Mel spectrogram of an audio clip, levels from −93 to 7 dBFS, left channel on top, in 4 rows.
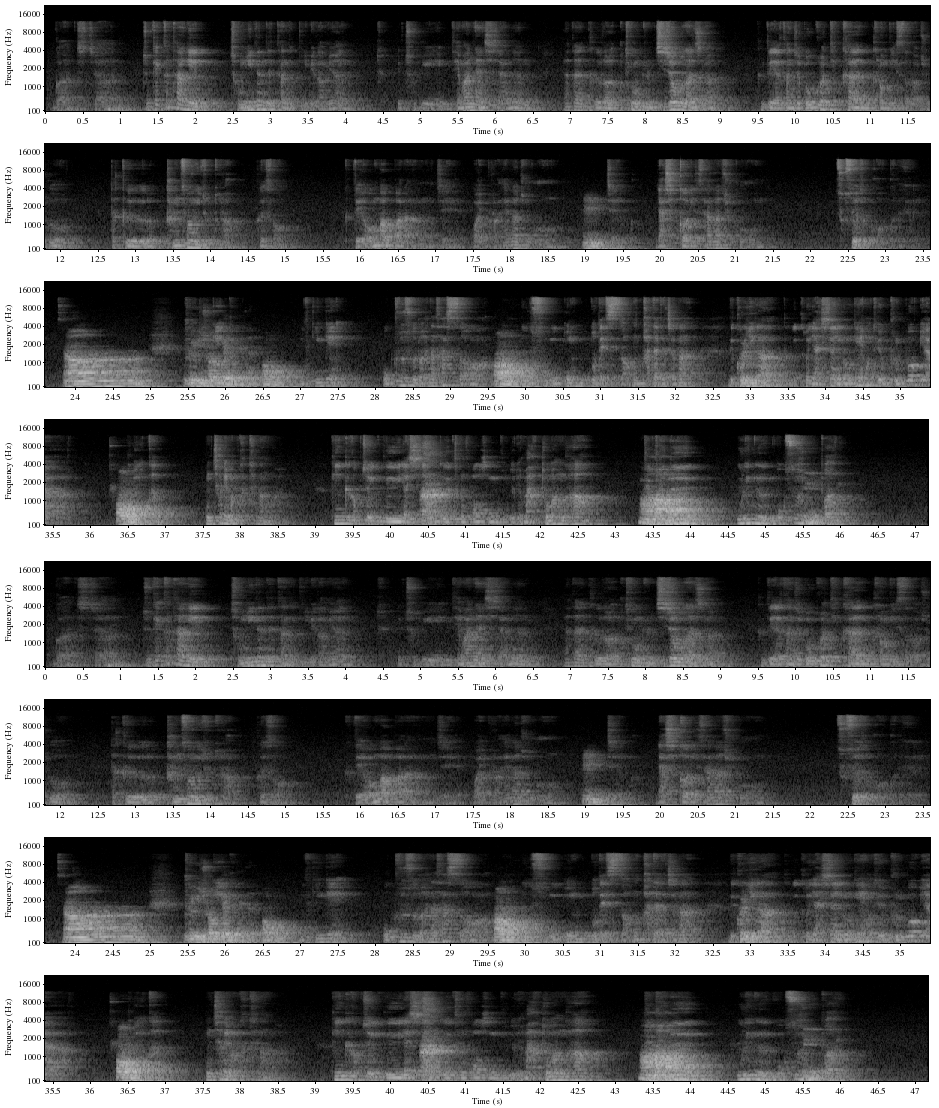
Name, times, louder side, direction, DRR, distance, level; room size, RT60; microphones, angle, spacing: voice 1, 0.1-1.0 1.3-2.1 2.5-4.1 4.4-6.5 6.9-9.0 9.5-12.1 12.7-14.3 14.6-15.0 15.9-18.6 19.3-19.6 19.9-21.4 22.4-23.4 25.4-26.5 27.0-27.6 28.1-29.5 29.9-35.8 36.3-37.0 37.5-38.6 39.0-42.7 43.3-44.1 44.6-46.0, left 1 dB, 25° left, 0 dB, 0.4 m, -36 dB
voice 2, 18.9-19.3 23.8-25.2 25.5-26.2 26.5-26.7 29.6-30.0 32.9-33.1 36.3-36.7 40.4-40.6 43.3-43.9 45.5-45.7, equal, 80° right, -13 dB, 1.2 m, -25 dB
2.6 x 2.6 x 3.5 m, 1.2 s
head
